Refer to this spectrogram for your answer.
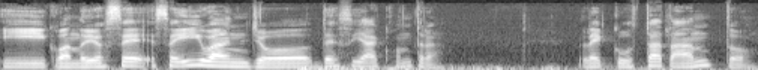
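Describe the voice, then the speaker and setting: A man with a medium pitch speaks at a very slow pace, with ordinary pitch variation and very even loudness. Noticeable background noise runs under his voice. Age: 20s. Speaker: young student and aspiring missionary. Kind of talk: interview testimony. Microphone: too far from the mic.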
